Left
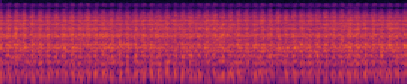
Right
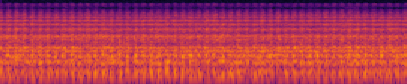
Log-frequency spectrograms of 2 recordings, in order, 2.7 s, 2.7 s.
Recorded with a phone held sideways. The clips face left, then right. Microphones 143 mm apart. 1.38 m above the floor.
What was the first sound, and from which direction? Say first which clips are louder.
A helicopter: right 11 dB; 55° right (ahead or behind).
